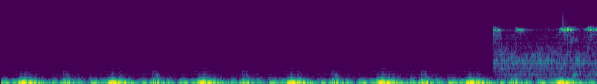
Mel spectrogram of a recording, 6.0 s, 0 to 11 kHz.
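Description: Steady, regular low heart thumps at about 67 beats a minute; a normal adult heartbeat.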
